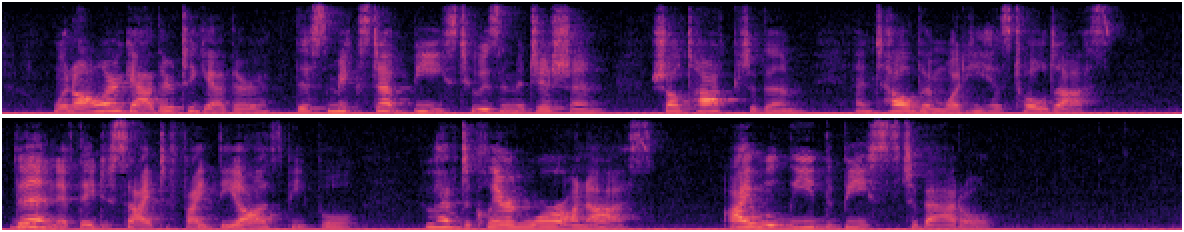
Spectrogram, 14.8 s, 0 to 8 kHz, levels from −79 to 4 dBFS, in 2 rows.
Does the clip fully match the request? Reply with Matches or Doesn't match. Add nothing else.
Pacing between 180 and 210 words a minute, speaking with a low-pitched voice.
Doesn't match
